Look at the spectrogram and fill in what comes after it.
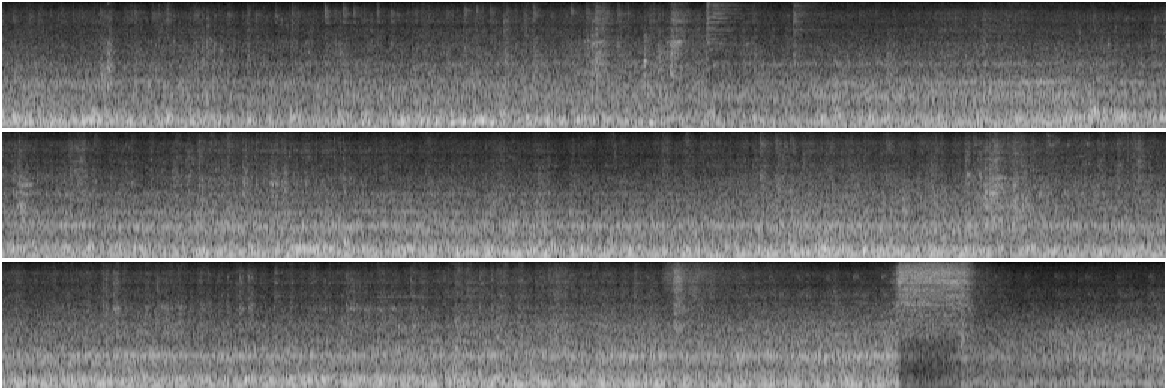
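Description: Diesel locomotive engine running steadily as a slow short-line train with a tank car and bay-window caboose rolls past, with a few scattered clanks from the rolling stock. Near the end a brief hiss comes as the sound abruptly drops.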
